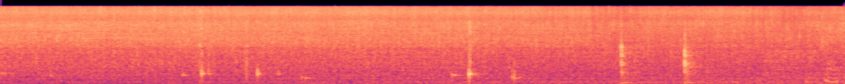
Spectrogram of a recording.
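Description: Navy beans, onions and bell peppers sizzling in bacon grease in a cast-iron skillet as they are stirred with a wooden spoon: a steady hiss with several sharp knocks of the spoon against the pan.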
